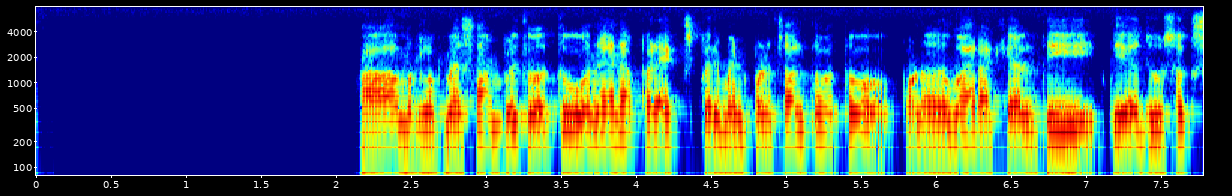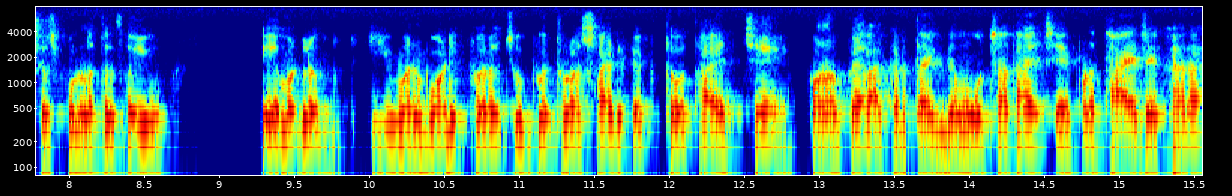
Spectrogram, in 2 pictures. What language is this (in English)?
Gujarati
